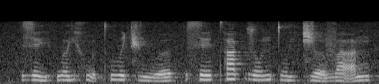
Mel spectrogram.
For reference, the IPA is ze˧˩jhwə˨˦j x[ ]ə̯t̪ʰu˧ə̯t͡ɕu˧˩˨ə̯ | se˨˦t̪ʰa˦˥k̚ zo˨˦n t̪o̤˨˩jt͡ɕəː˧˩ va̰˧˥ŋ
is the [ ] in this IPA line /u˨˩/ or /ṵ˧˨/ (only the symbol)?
ṵ˧˨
